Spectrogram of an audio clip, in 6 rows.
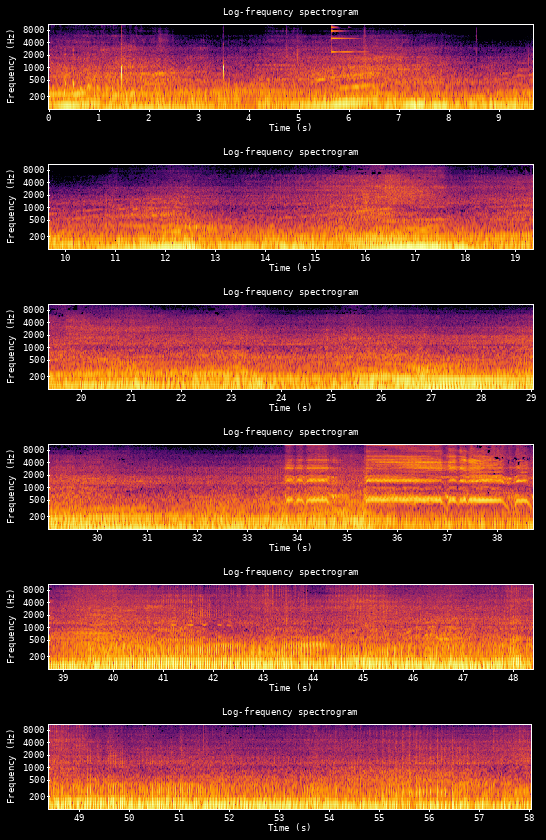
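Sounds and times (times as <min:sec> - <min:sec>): cars driving past: 0:00.0 - 0:58.0
car horn toots: 0:33.7 - 0:39.0.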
